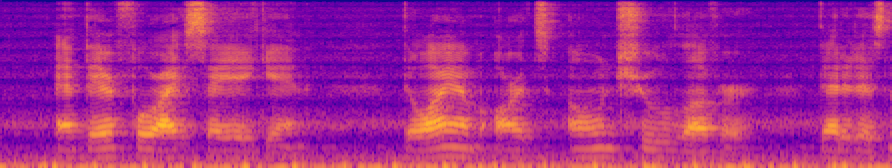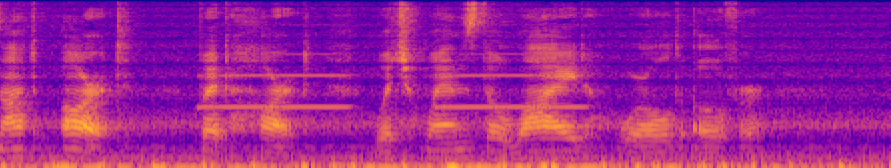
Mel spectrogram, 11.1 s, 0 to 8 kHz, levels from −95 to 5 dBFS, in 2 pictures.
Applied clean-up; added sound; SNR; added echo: none; Wind instrument, woodwind instrument; 16 dB; reverberation time 0.4 s.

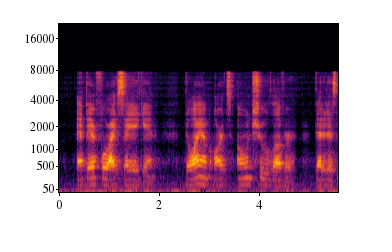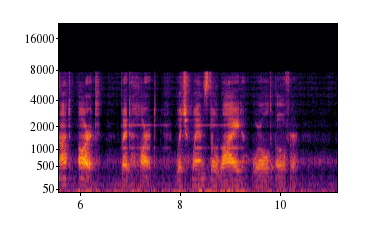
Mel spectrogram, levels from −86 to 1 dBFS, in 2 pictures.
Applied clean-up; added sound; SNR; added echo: neural separator model SepFormer DNS4.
